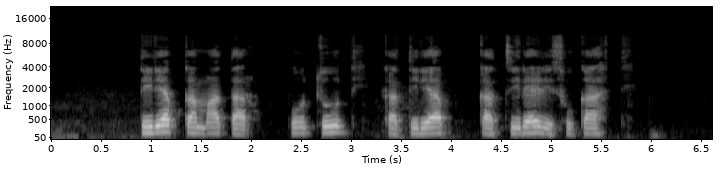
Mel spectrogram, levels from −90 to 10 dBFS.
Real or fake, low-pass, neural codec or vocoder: fake; 9.9 kHz; vocoder, 22.05 kHz, 80 mel bands, Vocos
